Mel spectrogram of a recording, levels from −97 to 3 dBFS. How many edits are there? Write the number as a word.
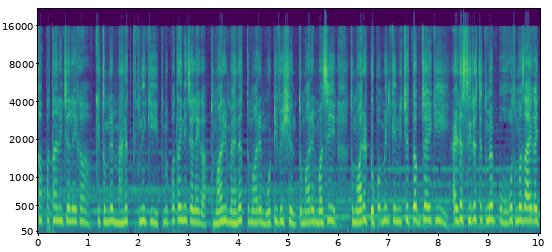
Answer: three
